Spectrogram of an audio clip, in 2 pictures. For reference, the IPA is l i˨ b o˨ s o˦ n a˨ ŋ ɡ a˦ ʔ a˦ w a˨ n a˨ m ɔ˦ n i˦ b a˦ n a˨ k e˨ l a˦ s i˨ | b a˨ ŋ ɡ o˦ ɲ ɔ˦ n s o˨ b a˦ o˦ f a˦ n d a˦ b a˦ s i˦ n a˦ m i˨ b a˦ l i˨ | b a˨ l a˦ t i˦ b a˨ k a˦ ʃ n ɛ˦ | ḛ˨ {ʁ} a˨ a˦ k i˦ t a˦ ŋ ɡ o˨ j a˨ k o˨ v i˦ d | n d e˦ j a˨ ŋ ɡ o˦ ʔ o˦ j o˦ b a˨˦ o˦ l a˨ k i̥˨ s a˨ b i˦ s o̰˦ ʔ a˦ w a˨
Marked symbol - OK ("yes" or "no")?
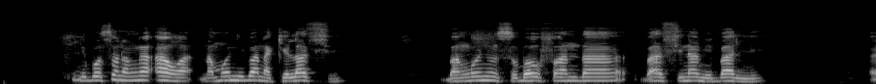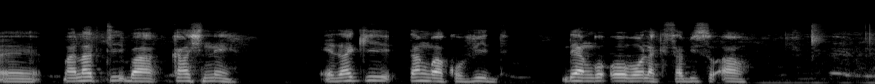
no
